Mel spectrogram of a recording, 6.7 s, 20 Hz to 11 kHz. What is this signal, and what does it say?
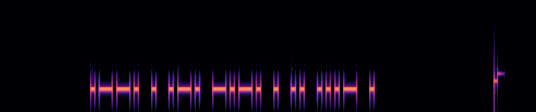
Morse code, heard as a keyed tone, about 21 wpm, 700 Hz. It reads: PERCEIVE
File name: practice / 22wpm / Eight Letter Words - 22wpm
